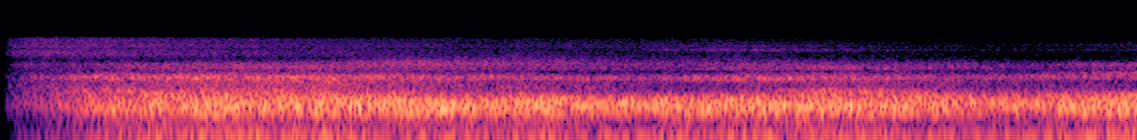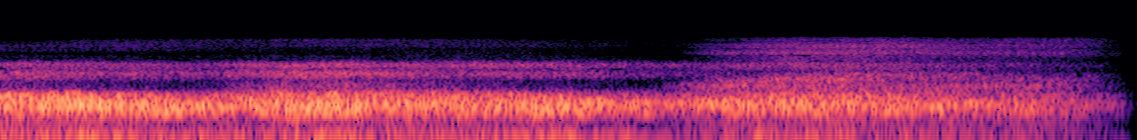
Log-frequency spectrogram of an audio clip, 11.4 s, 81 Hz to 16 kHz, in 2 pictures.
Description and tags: horror Ghost low-pitched sound
I created this sound with my voice in Adobe Audition CC 2017 and then I used the Crowd Chamber plugin to do the ghost effect. Then, I used the PitchWheel plugin to make a more serious sound.
ghost, haunted, phantom, terror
